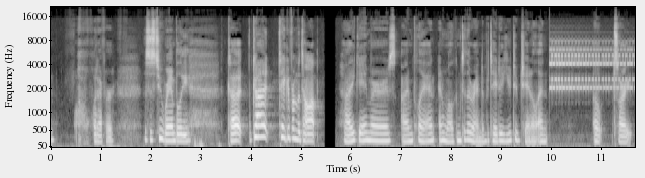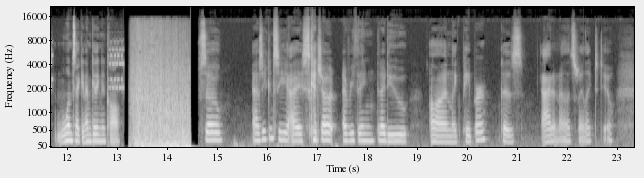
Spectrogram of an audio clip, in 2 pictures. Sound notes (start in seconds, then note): 0.3 sigh; 10.0 phone ringing; 13.2 explosion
